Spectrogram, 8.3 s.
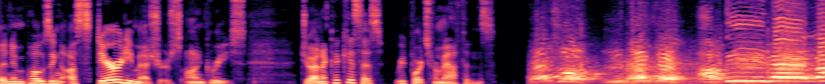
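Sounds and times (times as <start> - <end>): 
speech: 0.0 - 5.0
large crowd chanting slogans: 5.3 - 8.2.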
